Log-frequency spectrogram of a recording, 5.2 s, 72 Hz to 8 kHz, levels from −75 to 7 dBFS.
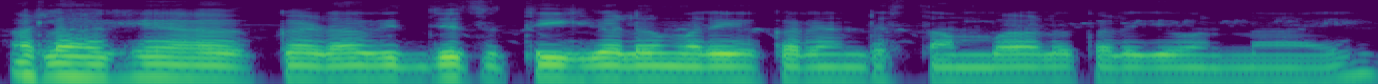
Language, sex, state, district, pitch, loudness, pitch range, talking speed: Telugu, male, Andhra Pradesh, Sri Satya Sai, 100 Hz, -18 LUFS, 95-105 Hz, 105 wpm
